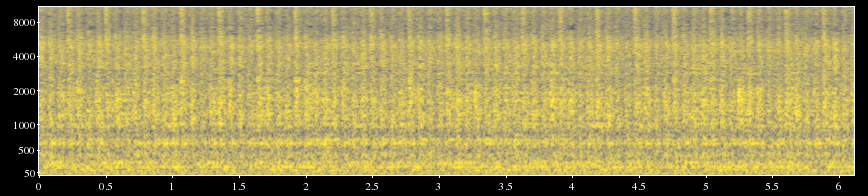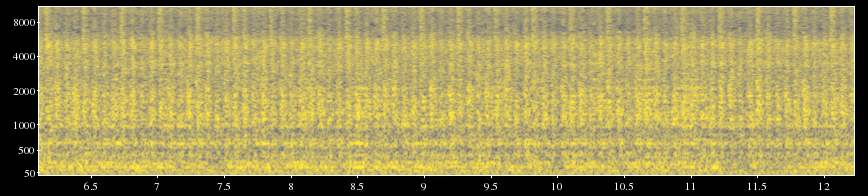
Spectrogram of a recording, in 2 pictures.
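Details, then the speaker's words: Perkins 4-107 marine diesel, boat sat 8+ years, seized engine freed, run on fresh fuel: steady idle with faint rhythmic puff under clatter; number two injector copper washer not seating, blowing back compression. "number two injector you can hear a little bit of uh and blowing back some of the compression but other than that it sounds pretty healthy"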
